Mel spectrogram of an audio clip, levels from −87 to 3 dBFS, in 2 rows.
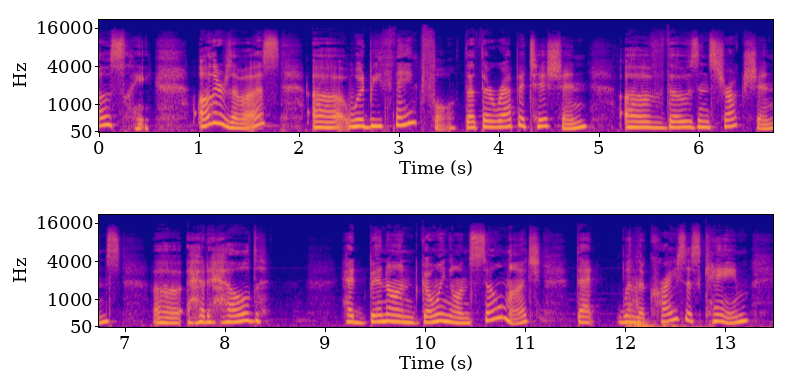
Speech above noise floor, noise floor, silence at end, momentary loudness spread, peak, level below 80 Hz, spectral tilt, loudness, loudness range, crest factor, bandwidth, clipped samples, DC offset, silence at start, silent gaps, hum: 30 dB; -50 dBFS; 0 s; 9 LU; -4 dBFS; -44 dBFS; -5 dB/octave; -21 LUFS; 2 LU; 18 dB; 15.5 kHz; under 0.1%; under 0.1%; 0 s; none; none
